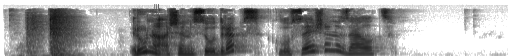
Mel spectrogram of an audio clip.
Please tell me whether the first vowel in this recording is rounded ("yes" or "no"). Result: yes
